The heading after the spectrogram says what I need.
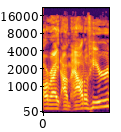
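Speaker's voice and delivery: ordinary talk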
